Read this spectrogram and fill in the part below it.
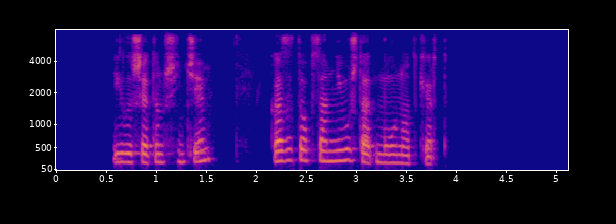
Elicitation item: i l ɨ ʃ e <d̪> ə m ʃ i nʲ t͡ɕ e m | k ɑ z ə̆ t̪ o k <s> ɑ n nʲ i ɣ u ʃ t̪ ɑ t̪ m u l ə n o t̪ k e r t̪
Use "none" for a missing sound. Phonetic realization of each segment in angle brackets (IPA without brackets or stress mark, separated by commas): t̪, s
